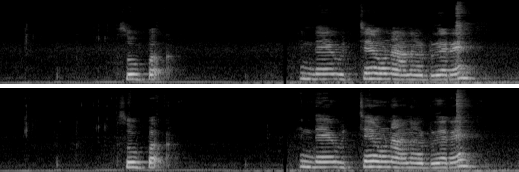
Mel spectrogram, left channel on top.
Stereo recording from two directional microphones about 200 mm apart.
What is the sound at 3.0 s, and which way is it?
Speech, 35° right (ahead or behind).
